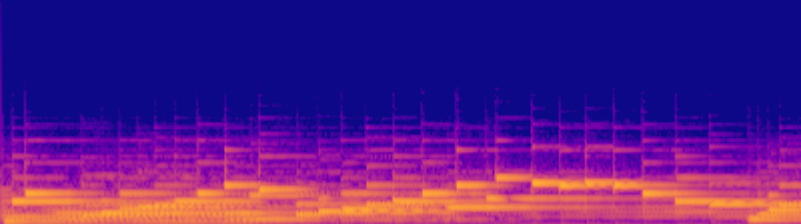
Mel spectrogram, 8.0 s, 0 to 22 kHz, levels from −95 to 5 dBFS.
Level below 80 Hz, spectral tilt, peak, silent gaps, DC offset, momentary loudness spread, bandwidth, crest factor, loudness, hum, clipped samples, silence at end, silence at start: -36 dBFS; -14 dB/octave; -8 dBFS; none; 0.2%; 3 LU; 2.4 kHz; 12 dB; -19 LUFS; none; under 0.1%; 0 s; 0 s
